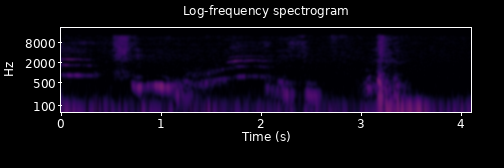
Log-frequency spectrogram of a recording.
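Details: Domestic cat giving drawn-out, wavering meows that rise and fall in pitch over about two seconds, followed by a sharp thump; faint background chatter.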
